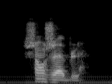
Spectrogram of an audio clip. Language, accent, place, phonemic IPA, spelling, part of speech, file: French, France, Lyon, /ʃɑ̃.ʒabl/, changeable, adjective, LL-Q150 (fra)-changeable.wav
- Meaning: changeable (capable of being changed)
